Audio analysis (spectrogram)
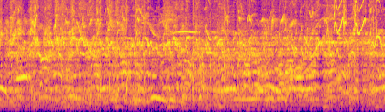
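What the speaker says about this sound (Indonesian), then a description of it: "Andalannya masih bersama Cucak Hijau Nawang Wulan ya" Green leafbird (cucak hijau) songbird singing at a bird contest, with bright, busy warbling phrases and chirps running continuously and loudly over a crowded background of other birds and murmuring voices.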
